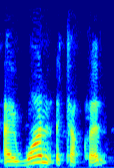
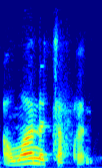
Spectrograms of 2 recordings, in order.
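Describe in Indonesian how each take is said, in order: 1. Kata want dan a diucapkan terpisah. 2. Kata want dan a diucapkan disambung.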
